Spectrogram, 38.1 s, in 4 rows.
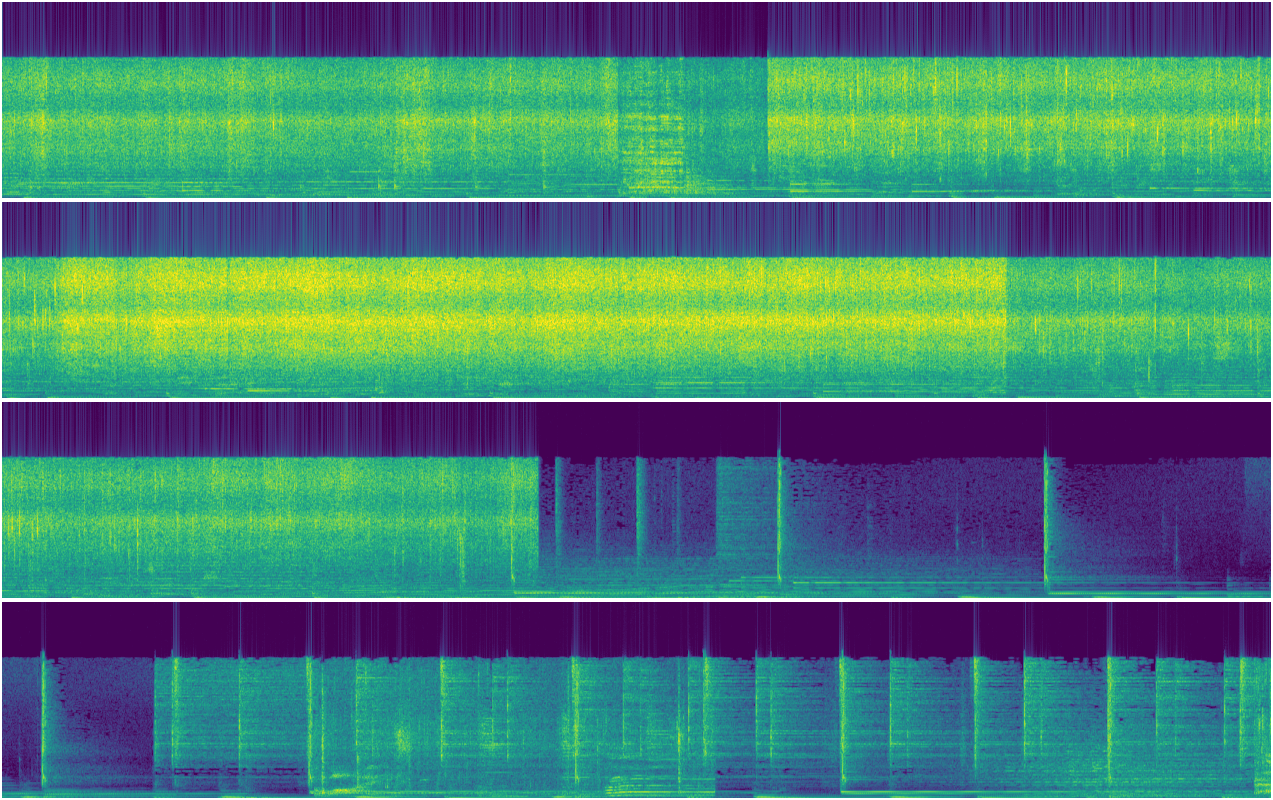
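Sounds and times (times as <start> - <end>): food sizzling in a frying pan: 0.0 - 23.1
soft background music with beat: 0.0 - 38.0.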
